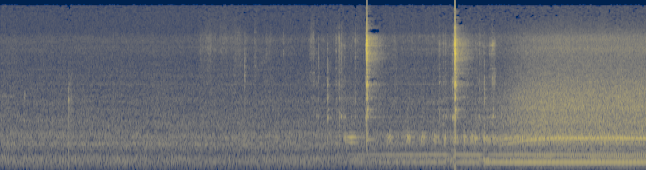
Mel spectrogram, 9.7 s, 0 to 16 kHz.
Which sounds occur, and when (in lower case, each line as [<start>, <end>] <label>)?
[0.00, 9.70] mechanisms
[0.28, 0.38] tick
[0.96, 1.08] generic impact sounds
[2.95, 3.60] surface contact
[3.58, 3.69] tick
[4.17, 4.25] tick
[4.60, 5.72] generic impact sounds
[5.12, 9.70] mechanical fan
[5.81, 6.31] surface contact
[6.53, 7.44] generic impact sounds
